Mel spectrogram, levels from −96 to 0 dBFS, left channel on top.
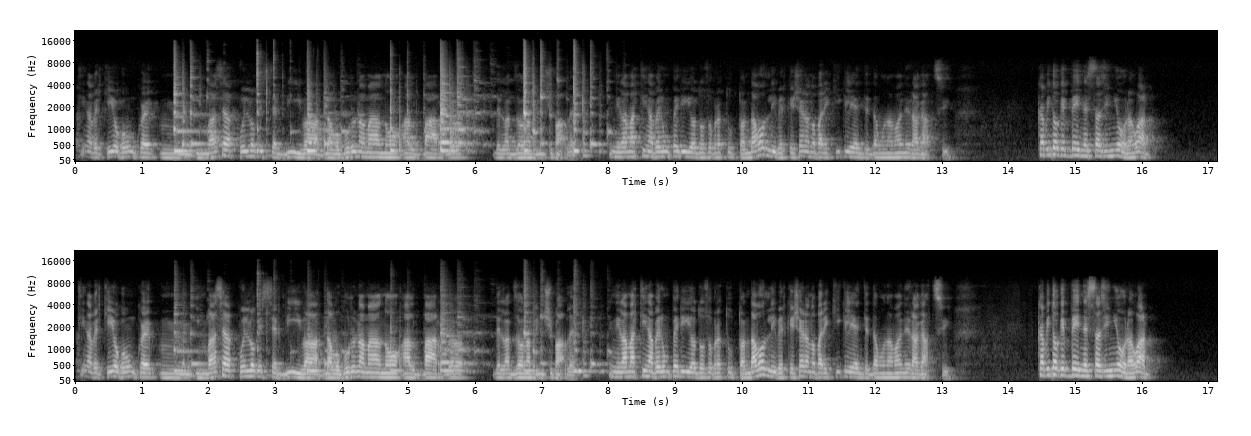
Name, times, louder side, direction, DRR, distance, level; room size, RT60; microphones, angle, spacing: voice 1, 0.0-5.8 6.3-7.5 8.0-13.1 14.4-16.1, right 3 dB, 65° right, 0.7 m, -26 dB
sound 1, 1.5-2.2 2.7-4.2 4.7-6.1 6.7-8.2, left 4 dB, 90° left, 0.7 m, -28 dB
24.5 x 8.3 x 3.3 m
head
